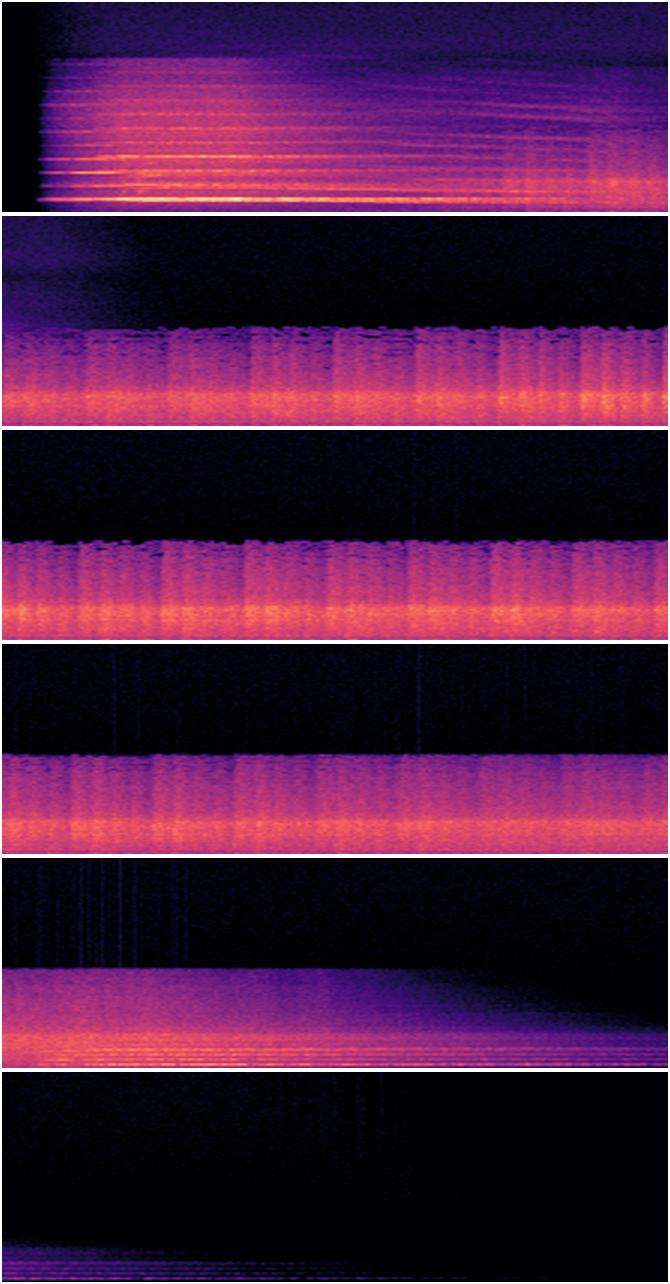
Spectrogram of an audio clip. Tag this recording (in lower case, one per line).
train
rail transport
vehicle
